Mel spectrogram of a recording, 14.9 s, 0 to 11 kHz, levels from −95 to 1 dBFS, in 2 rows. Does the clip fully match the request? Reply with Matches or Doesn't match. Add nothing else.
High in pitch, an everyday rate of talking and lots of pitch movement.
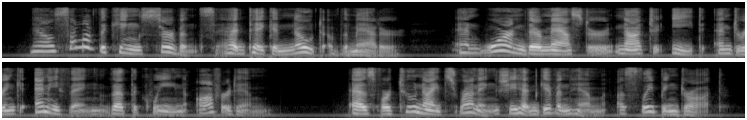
Matches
